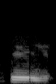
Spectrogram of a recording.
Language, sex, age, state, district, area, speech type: Bengali, male, 18-30, West Bengal, Purulia, urban, conversation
